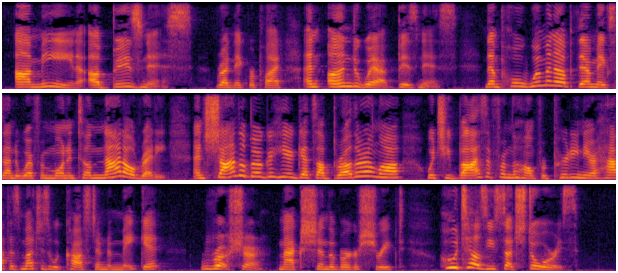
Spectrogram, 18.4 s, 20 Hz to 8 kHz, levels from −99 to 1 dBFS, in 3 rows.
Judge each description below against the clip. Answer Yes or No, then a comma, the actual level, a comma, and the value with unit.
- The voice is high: Yes, high, 245 Hz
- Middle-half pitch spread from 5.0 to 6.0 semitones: No, average, 4.4 semitones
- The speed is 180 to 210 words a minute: Yes, average, 190 wpm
